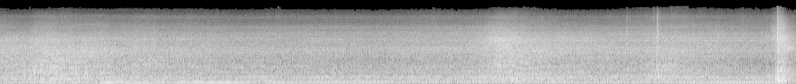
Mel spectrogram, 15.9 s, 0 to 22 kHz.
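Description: Cadillac ATS-V's twin-turbo V6 idling steadily, with a slight rise in pitch about two seconds in. A short, loud sharp noise comes near the end.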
